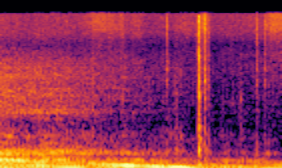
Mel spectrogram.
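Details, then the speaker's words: Supercharged Jaguar, revved while parked, recently fixed up; the engine blips and falls away with a whine whose pitch slides with revs, nothing abnormal underneath. Normal supercharger whine. "So yeah, supercharger whine. You'll hear that a little more as I drive it."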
